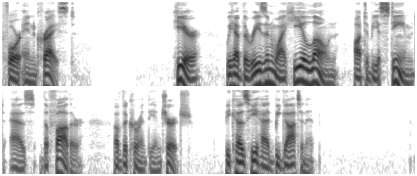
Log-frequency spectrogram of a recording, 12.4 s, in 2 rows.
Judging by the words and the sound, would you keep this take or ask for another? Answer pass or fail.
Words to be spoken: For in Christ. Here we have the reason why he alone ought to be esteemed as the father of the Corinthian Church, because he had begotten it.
pass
